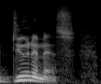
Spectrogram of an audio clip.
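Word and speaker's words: dunamis (δύναμις): It's actually the Greek word dunamis, D-U-N-M-I-S, or D-U-N-A-M-I-S, excuse me. So dunamis. Look at the person next to you and say it's pronounced dunamis.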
